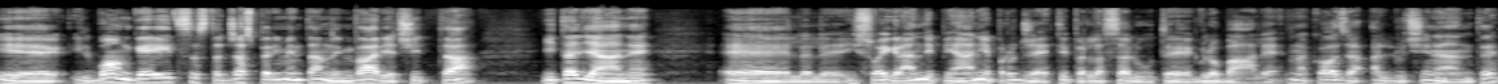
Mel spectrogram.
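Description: At a fairly slow pace, a man speaks in a fairly low pitch with lively intonation. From Italy. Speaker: video blogger and author. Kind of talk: angry rant, conspiracy-minded monologue to camera. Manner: indignant, increasingly heated, rhetorical questions, emphatic. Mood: indignant, critical. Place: home room. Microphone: webcam.

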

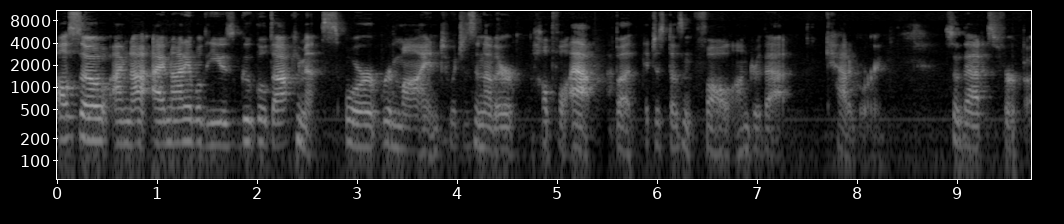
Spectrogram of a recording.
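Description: A woman with a fairly low pitch has an unremarkable speaking voice, talking at a moderate pace with fairly even intonation over light background noise. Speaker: flute professor. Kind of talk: instructional panel discussion. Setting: video call. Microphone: video call.

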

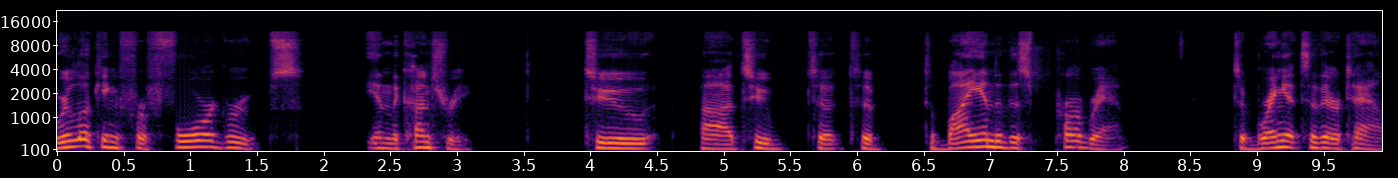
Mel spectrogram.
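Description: A man's fairly high voice at a very slow pace over a quiet background. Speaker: webinar host, movement founder. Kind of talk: online presentation and Q&A. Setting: video call. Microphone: video call.

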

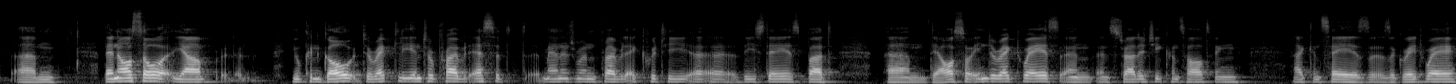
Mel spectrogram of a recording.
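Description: Speaking at a moderate pace with a German accent, a man keeps a medium pitch and fairly even intonation against a quiet background. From Germany. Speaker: private equity executive; interviewee. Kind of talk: interview. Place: studio. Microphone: lapel.

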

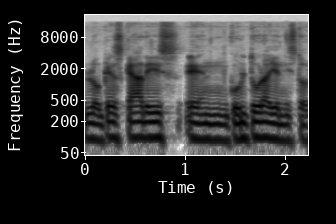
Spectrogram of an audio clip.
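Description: A man with a very deep, low pitch, in a quiet background. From Mexico. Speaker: hotel businessman; interviewee. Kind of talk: interview. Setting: TV studio. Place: studio. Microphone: lapel.

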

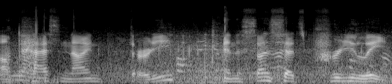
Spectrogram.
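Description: The clip has noticeable background noise and a dry sound with no echo. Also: man. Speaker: travel vlogger. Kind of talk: casual vlog chat. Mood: cheerful, relaxed. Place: street. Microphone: phone near.

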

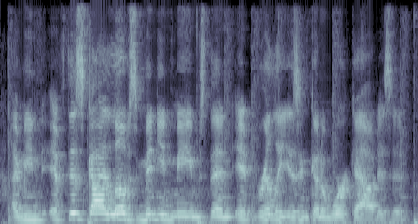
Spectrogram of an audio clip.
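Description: A man at a fairly quick pace, with ordinary pitch variation and faint music in the background. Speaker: comedy YouTuber. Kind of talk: casual vlog chat. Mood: sarcastic, joking. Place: home room.

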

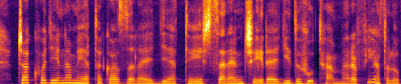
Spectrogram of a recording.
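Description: Over a quiet background, a woman with a fairly low pitch and a dark, mellow tone speaks at a fairly quick pace with ordinary pitch variation. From Hungary. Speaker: internet lawyer. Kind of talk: panel discussion. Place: studio.

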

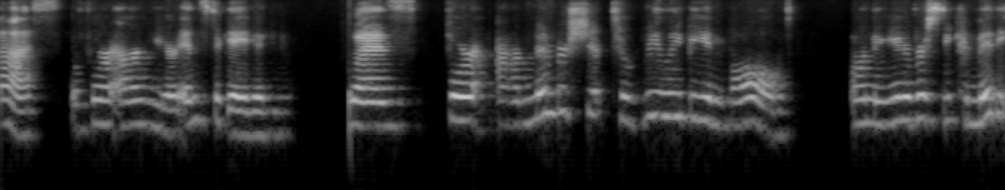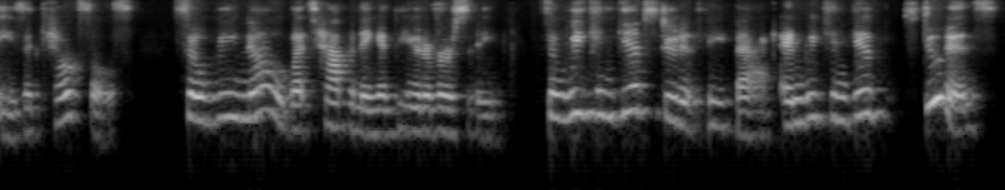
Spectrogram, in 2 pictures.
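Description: A woman talks at a moderate pace. Behind her the background is quiet. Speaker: candidate. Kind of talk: campaign speech. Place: hall.

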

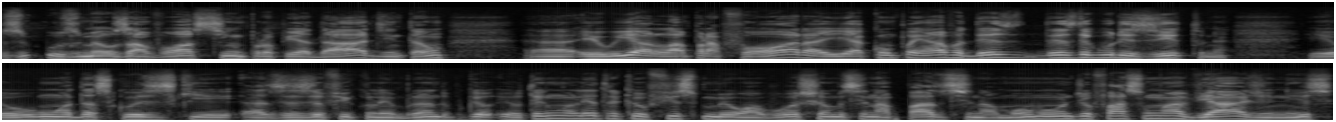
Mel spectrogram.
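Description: Against a quiet background, a man speaks with ordinary pitch variation, the sound dry with no echo. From Rio Grande do Sul, Brazil (Alegrete); Rio Grande do Sul, Brazil. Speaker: radio host. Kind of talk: interview. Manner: halting. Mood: relaxed, reminiscing. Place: studio. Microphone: handheld.

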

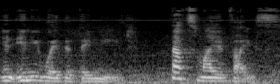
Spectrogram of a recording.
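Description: A woman speaks at a fairly low pitch. Noticeable background noise runs behind her. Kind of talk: interview answer. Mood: earnest, encouraging. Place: office. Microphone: phone near.

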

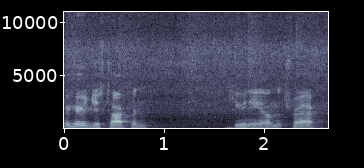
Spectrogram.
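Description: This man speaks at a very fast pace with fairly even intonation. Light background noise sits behind him. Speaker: hobby livestream host. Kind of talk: casual livestream chat. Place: home room.

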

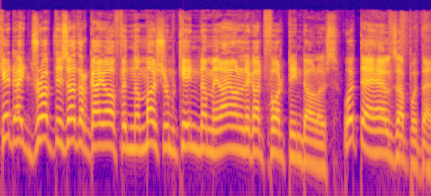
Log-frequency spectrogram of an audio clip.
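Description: A man in a put-on character voice, gruff and high-pitched, with an Armenian accent, a moderate pace and hardly any pauses, on a very clean recording with a silent background. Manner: complaining.

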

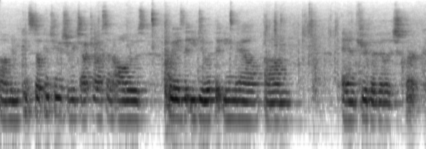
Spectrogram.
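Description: Speech comes at a fairly quick pace in a monotone, flat intonation. Audible room echo and noticeable background noise fill the recording. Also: woman. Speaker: planning board chair. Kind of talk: public meeting chairing. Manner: fast.

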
